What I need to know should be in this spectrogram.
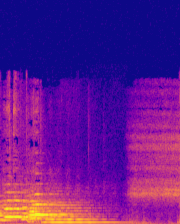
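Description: A small woodwind ensemble plays a held chord that fades away in a large hall.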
